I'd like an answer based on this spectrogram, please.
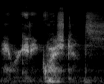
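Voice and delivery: barely voiced, hushed whisper close to the mic. Breaking in to tell the other speaker into the mic: whispering. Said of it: "I'm whispering into a mic".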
